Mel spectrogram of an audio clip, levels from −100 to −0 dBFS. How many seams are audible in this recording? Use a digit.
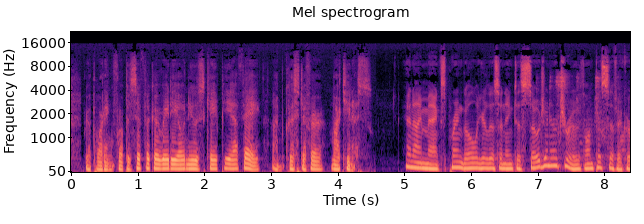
1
